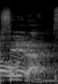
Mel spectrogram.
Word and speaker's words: Sahuesera: Sahuesera. Sahuesera, Westchester. Do you guys understand what La Sahuesera means? Southwest. Sahuesera. Oh my God! The Cuban style. That's how we are pronouncing it down in Miami.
